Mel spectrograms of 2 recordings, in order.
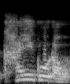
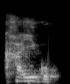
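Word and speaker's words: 介護: 일본에서는 개호를 카이고라고 발음해요. 카이고. 케어는 케아.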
